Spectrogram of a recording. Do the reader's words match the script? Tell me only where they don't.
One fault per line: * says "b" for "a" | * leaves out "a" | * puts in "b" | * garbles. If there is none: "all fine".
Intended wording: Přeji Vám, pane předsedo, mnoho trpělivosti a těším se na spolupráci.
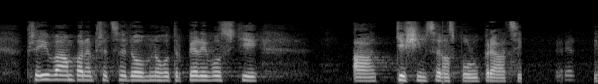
all fine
